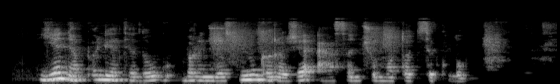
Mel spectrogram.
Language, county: Lithuanian, Utena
